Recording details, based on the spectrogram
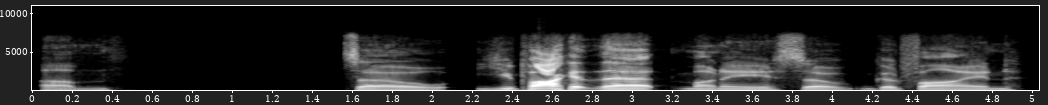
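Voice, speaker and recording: A man's voice: lowish voice, slow, fairly bright tone, clean tone, dry recording, lo-fi sound. A man acting as game master in a casual online tabletop session, rambling and thinking aloud as he narrates. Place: online voice call.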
